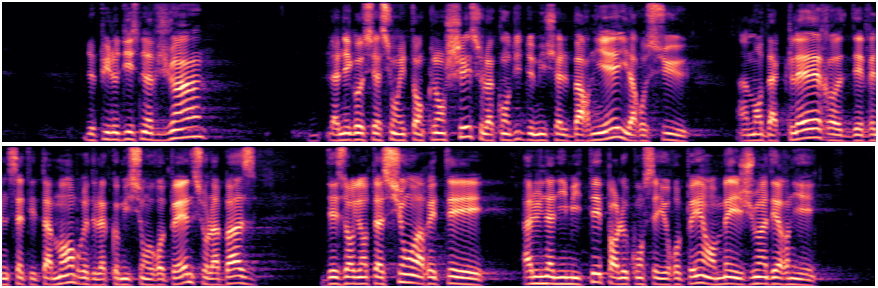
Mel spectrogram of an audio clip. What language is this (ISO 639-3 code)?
fra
